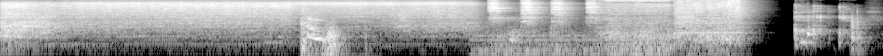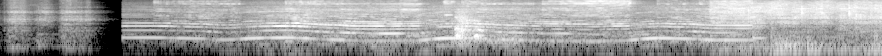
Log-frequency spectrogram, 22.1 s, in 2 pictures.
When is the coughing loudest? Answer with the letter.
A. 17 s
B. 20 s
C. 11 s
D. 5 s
A.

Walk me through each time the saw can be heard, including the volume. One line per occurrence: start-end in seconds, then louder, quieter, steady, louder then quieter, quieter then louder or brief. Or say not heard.
10.8-20.8 louder.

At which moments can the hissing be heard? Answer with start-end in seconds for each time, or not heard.
0.0-9.3, 19.9-22.0.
